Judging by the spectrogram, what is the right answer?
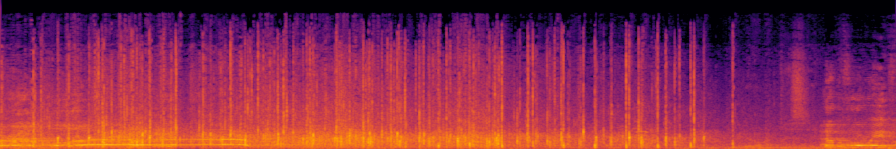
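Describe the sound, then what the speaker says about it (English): Loud, sustained crowd applause and cheering at a beluga whale show at Shedd Aquarium, dense clapping close and continuous for several seconds, with a high whistle-like tone and a voice heard early on. "Ladies and gentlemen, how about a round of applause?"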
